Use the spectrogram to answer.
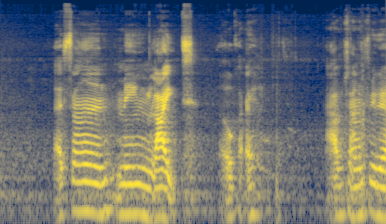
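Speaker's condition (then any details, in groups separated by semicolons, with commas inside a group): Cerebral palsy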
